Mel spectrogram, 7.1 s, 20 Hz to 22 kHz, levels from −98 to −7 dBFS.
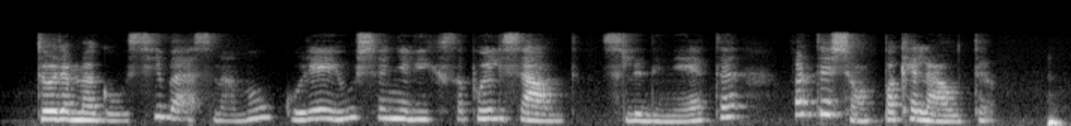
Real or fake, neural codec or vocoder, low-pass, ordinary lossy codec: fake; codec, 16 kHz in and 24 kHz out, 1 kbps, XY-Tokenizer; 7.2 kHz; Opus, 64 kbps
